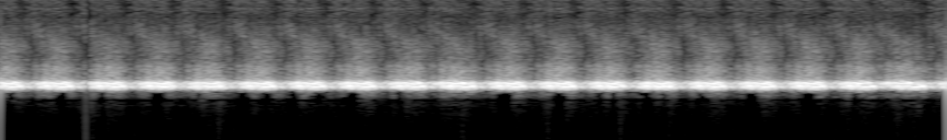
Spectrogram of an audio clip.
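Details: High, thin cricket chirping at night in a meadow on a farm under a full moon, summer; evenly repeated pulses about four a second, with one very brief dropout near the start.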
